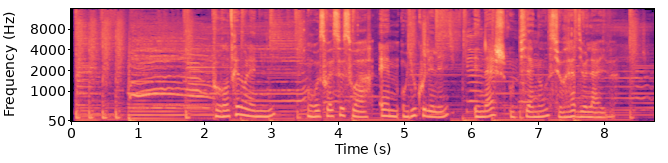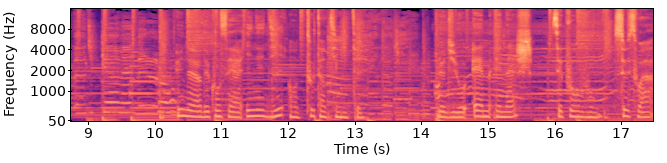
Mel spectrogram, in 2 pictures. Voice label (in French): Demo Radio Autopromo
